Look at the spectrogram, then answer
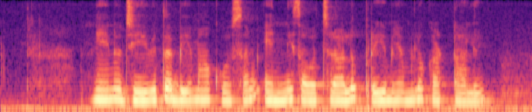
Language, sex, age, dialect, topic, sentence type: Telugu, female, 25-30, Utterandhra, banking, question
